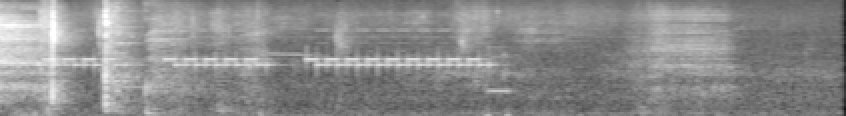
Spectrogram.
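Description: Telephone ringing with a fast electronic trill in three short bursts, stopping about two and a half seconds in when it is picked up.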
